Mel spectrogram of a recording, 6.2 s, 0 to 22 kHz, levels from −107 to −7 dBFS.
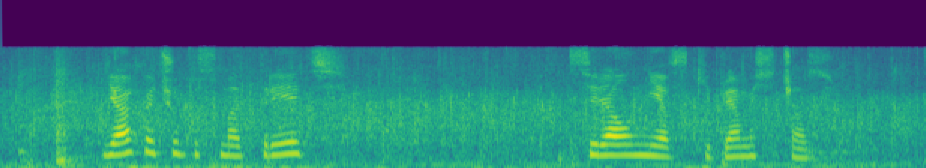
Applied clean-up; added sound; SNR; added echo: none; Applause; 9 dB; none.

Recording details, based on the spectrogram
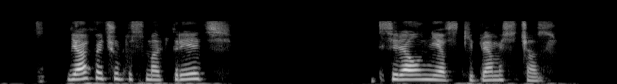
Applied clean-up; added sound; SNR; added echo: neural mask model Resemble Enhance denoiser.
